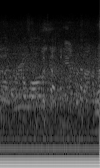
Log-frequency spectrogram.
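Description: A man speaking over the steady background babble of a crowded exhibition hall.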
